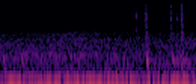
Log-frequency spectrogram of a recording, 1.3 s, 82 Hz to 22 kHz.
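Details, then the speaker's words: 2004 Renault Laguna 1.6 petrol, no crank, no ignition lights, immobilizer light flashing: power probe applies voltage to the steering lock pin, giving a couple of sharp clicks a quarter second apart; steering lock actuator working. "I'm going to put voltage to that pin which then we should hear the steering lock click"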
